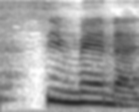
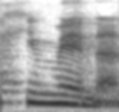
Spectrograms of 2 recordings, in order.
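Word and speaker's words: Ximena: es muy interesante porque se escribe con X Y y se pronuncia con j eh Me da mucha risa porque tengo una amiga Jimena una amiga que se llama Jimena que siempre siempre lo dice pero no me llames simena Llámame Jimena no entonces vale es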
